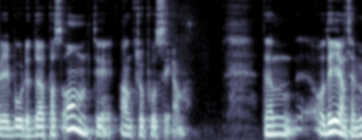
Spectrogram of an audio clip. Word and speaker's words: antropocen: Det har börjat talas allt mer om ett begrepp, nu vet jag inte riktigt om jag uttalar rätt, antropocen. – Ja, antropocen ja.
